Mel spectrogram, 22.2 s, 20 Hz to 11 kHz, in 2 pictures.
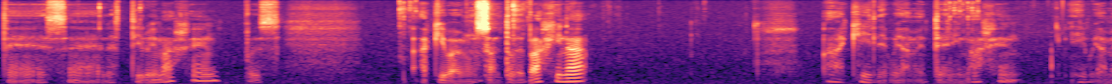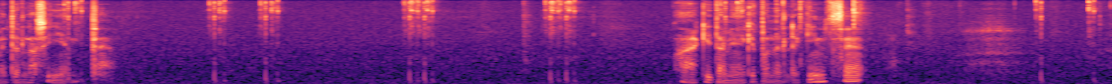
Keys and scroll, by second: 5.3 super+Return.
